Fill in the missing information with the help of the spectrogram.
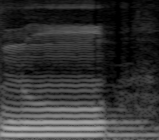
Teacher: واو ساکن سے پہلے نون کے اوپر پیش ہے، اس لیے واو مدہ ہوگا، ان کو تھوڑا کھینچ کر پڑھیں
